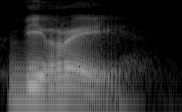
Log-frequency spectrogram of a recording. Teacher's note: The last syllable, rey, is the stressed syllable.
